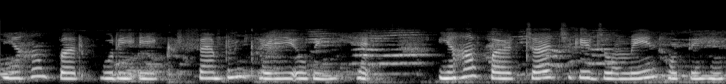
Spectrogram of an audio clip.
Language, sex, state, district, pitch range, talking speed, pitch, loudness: Hindi, female, Madhya Pradesh, Dhar, 270-315 Hz, 130 wpm, 285 Hz, -14 LUFS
